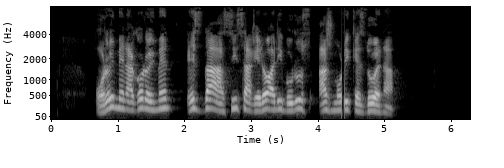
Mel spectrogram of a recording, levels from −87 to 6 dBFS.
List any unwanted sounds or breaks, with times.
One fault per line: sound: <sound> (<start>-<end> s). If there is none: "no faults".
sound: dropout (4.4-4.4 s)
